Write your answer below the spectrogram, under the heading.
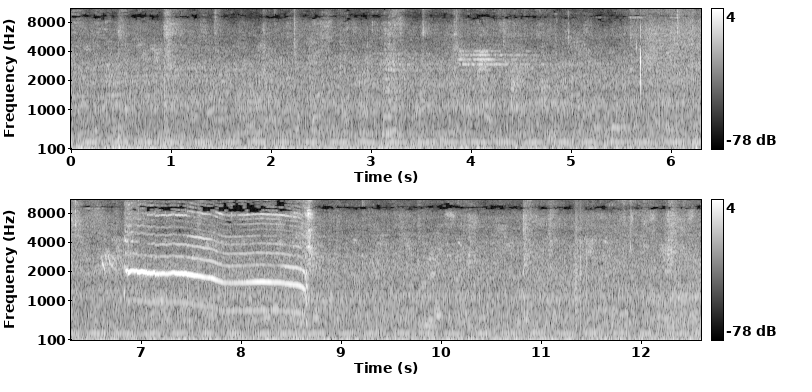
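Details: Stray kittens living on the street, upset that their mother is not with them; one drawn-out meow with a falling then level tone near the middle, over steady low background hum and noise.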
